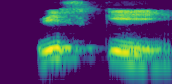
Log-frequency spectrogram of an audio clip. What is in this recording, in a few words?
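"wiski", Malay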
